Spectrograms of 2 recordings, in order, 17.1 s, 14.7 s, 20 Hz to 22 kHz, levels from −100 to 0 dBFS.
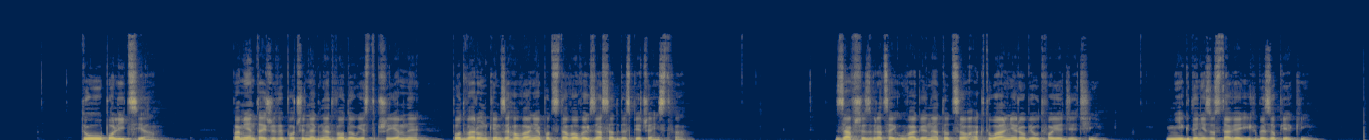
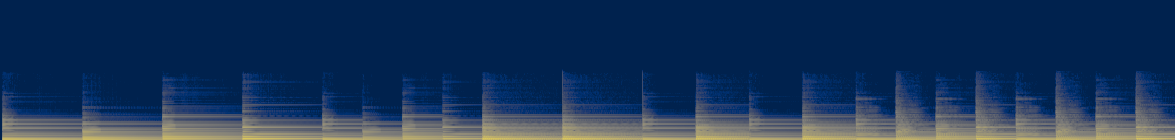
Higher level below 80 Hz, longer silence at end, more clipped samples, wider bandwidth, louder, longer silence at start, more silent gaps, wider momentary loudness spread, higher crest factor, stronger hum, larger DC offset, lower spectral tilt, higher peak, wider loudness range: second, -66 dBFS vs -56 dBFS; first, 0.75 s vs 0 s; neither; first, 16.5 kHz vs 5.2 kHz; second, -29 LUFS vs -24 LUFS; first, 1 s vs 0 s; first, 2.77-2.81 s vs none; about the same, 10 LU vs 8 LU; about the same, 18 dB vs 20 dB; neither; neither; second, -5.5 dB/octave vs -9.5 dB/octave; second, -12 dBFS vs -4 dBFS; about the same, 4 LU vs 2 LU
